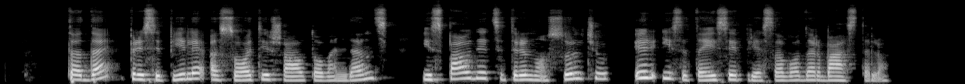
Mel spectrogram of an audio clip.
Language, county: Lithuanian, Marijampolė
